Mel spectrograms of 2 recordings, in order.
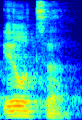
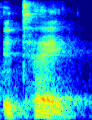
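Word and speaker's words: Ittai: But Ilta, well, it's pronounced Itay, but Itay of Gath, he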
